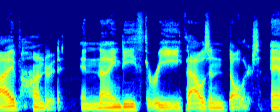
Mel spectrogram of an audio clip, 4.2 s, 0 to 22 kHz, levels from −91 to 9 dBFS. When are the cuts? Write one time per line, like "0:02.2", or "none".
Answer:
0:02.7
